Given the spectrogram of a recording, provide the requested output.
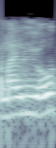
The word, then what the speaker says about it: Maliô: Eu vi que eu não tenho uma dificuldade de pronúncia, mas é Maliô que se fala.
